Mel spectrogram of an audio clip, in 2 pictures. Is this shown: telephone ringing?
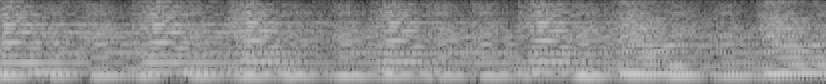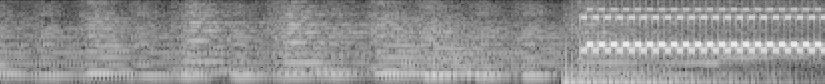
yes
